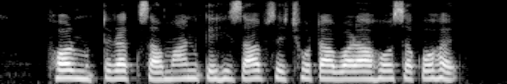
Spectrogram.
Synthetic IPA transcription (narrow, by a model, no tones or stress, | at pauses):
pʰɔːɾmʈəɾəksaːmaːnkeɦɪsaːbset͡ʃʰoːʈabɐɽaɦosəkoɦɛː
